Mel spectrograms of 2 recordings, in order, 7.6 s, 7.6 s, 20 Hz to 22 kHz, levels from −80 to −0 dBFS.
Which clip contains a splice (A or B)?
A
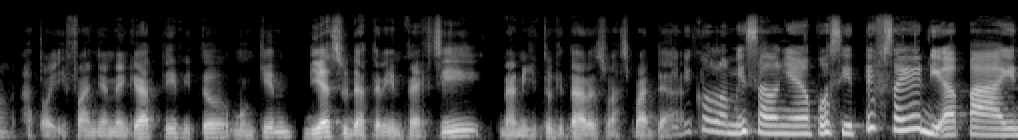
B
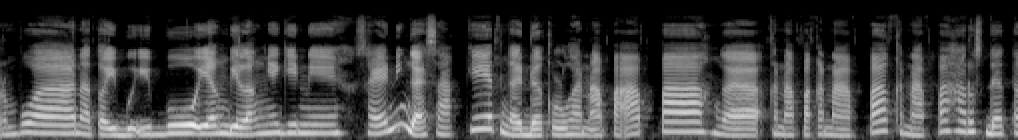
A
